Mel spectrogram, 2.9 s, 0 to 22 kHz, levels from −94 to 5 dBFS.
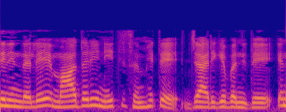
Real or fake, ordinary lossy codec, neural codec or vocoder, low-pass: real; none; none; 7.2 kHz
